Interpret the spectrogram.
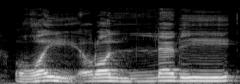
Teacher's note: تو یہاں پہ دیکھیں غی، یہ بھی حروف لین ہے، اس کو بھی جل پڑھیں گے۔ غیر الذی، را کے اوپر زبر ہے تو را کو موٹا کر کے پڑھیں گے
